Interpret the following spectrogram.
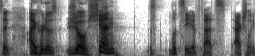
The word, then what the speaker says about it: Zhou Shen: requesting this young man joshen i put this into google translate earlier and uh it's uh i guess it's pronounced joe shen or something like that i i'm so bad at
